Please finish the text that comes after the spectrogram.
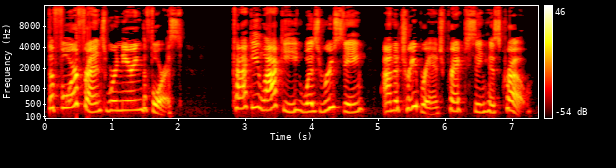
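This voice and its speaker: A woman reading a children's story aloud as an expressive storyteller. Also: high voice, a little slow.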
